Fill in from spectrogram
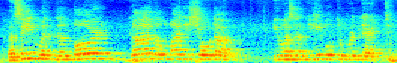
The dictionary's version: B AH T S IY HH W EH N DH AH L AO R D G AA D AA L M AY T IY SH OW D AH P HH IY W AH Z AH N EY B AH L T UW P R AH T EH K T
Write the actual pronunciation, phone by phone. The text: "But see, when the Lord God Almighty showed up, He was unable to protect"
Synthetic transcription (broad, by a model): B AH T S IY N W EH N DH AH L AO R D G AA D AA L M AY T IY SH OW D AH P HH IY W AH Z AH N EY B AH L T UW P R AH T EH K T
